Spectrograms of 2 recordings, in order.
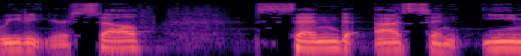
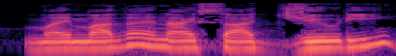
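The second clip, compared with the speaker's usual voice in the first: slow, deliberate put-on older woman's voice; 2 semitones higher than usual. Telling about seeing a movie together, imitating my mother. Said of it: "That's my imitation of my mother".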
